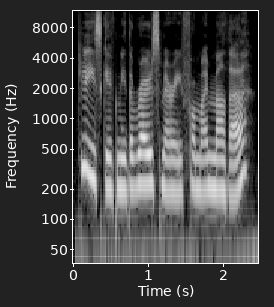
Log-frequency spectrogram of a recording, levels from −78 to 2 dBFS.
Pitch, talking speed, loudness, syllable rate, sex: 215 Hz, 195 wpm, -15 LUFS, 5.8 syllables/s, female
